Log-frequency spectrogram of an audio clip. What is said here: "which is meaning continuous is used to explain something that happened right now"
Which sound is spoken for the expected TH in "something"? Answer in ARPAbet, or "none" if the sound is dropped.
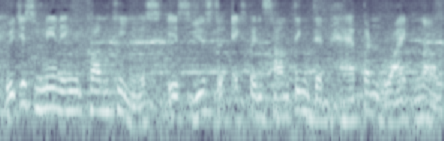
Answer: T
